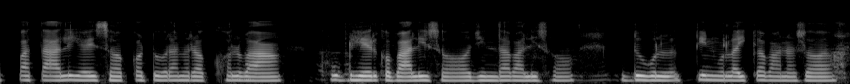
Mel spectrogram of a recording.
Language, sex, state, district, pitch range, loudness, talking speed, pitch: Bhojpuri, female, Uttar Pradesh, Gorakhpur, 185-200 Hz, -25 LUFS, 155 wpm, 190 Hz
